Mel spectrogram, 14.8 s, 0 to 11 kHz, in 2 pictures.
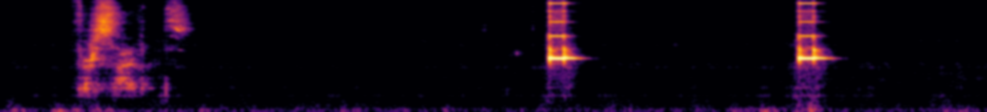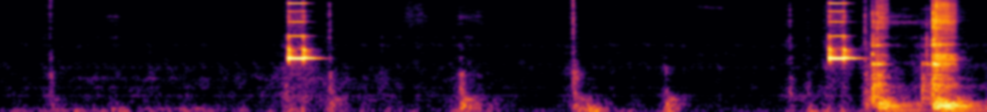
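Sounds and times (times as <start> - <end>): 
microwave keypad buttons beeping: 4.2 - 4.4, 6.0 - 6.3, 9.6 - 9.9, 13.6 - 14.7.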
